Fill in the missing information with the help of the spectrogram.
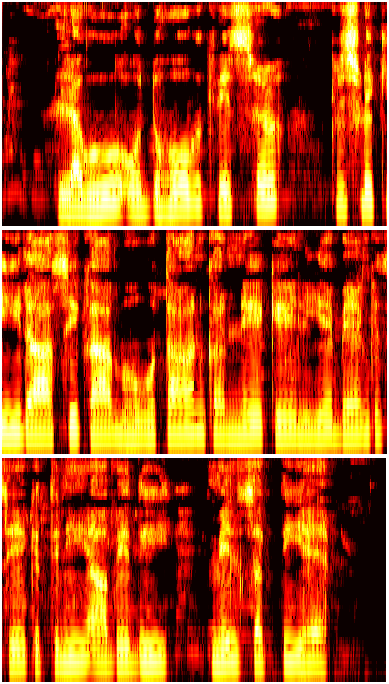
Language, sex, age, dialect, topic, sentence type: Hindi, male, 18-24, Kanauji Braj Bhasha, banking, question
